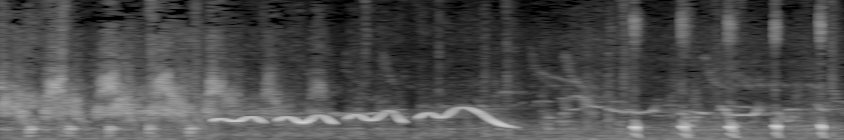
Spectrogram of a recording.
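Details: Hand-tame Chinese hwamei giving a short song fragment: a rising and falling wavy whistle lasting about a second and a half, followed by five evenly spaced sharp clicks, with faint chirps before.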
